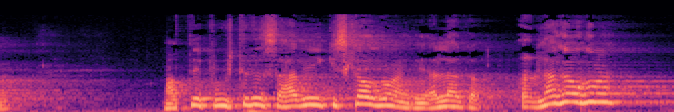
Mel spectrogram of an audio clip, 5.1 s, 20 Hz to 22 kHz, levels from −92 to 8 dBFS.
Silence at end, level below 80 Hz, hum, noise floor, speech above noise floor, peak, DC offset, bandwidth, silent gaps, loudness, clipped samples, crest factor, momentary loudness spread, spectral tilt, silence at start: 0 s; -38 dBFS; none; -42 dBFS; 31 dB; 0 dBFS; under 0.1%; 14 kHz; none; -12 LUFS; under 0.1%; 12 dB; 12 LU; -6.5 dB/octave; 0 s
